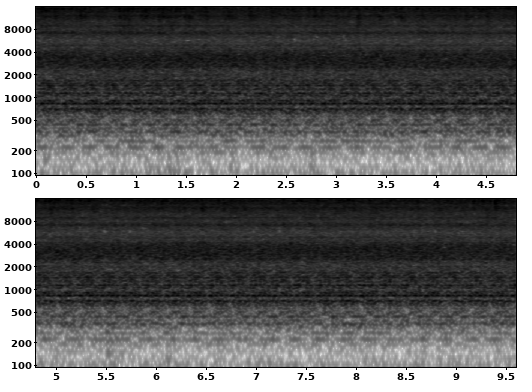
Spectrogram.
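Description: Steady mechanical whir of a running movie film projector, its motor and fan giving an even hiss with a faint steady tone over a low pulsing hum.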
